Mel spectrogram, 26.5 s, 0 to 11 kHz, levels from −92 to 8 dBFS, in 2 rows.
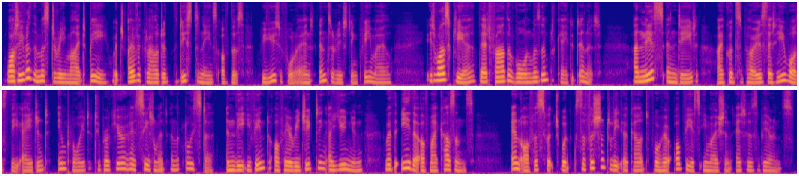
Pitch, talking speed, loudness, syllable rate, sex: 180 Hz, 155 wpm, -21 LUFS, 5.2 syllables/s, female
